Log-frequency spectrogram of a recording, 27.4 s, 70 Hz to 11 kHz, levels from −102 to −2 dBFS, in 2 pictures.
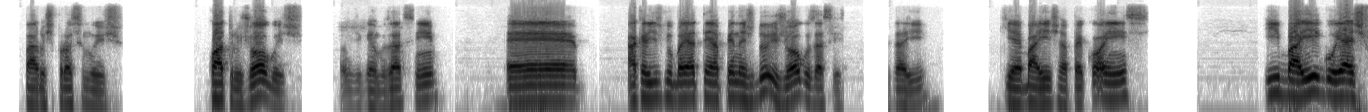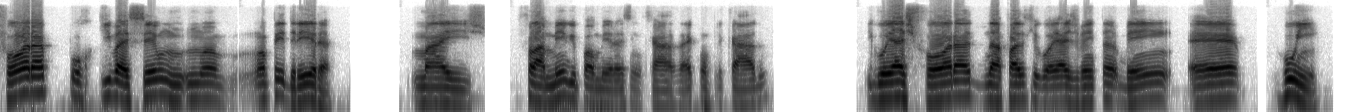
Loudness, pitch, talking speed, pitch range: -12 LUFS, 110 Hz, 120 wpm, 90-130 Hz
